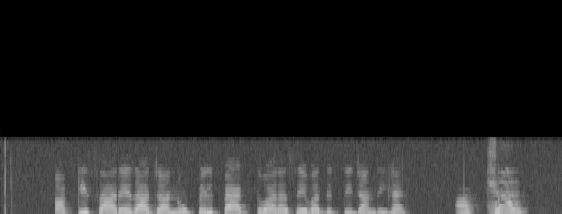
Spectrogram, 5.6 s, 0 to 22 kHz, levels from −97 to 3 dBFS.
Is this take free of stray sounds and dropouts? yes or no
no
